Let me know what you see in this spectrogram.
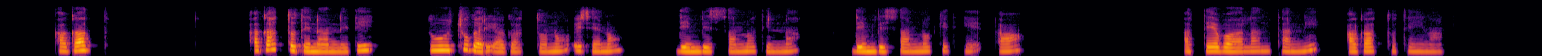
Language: Sidamo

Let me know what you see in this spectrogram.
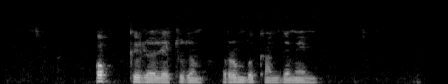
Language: Mari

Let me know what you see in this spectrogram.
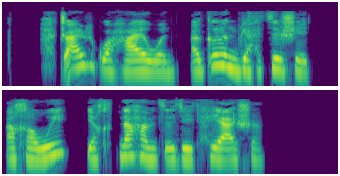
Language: Abkhazian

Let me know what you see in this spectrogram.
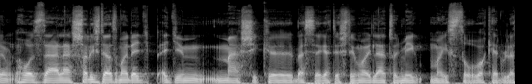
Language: Hungarian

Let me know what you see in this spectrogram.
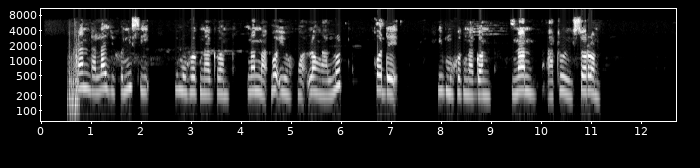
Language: Kuku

